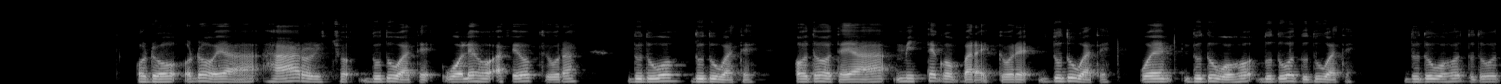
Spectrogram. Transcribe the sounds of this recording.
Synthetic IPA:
ʔɔd̪oːʔɔd̪oːja̰ːhaːɾɔɾɪt͡ʃːɔd̪ʊd̪ʊwɐt̪ɛwɔlɛhɔʔɐ̰fɛjokːɪʊɾɐ | d̪ʊd̪ʊwɔd̪ʊd̪ʊwɐt̪ɛ | ʔɔd̪oːt̪ɛjaːmɪt̪ːɛɡɔbːɐɾɐ̰ɪ̰kːɪwɔɾɛd̪ʊd̪ʊwɐt̪ɛ | wɔjd̪ʊd̪ʊwɔɦɔd̪ʊd̪ʊwɔd̪ʊd̪ʊwɐt̪ɛ | d̪ʊd̪ʊwɔɦɔd̪ʊd̪ʊwɔ

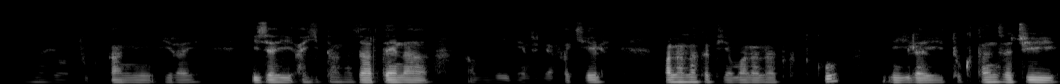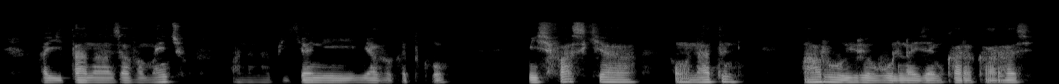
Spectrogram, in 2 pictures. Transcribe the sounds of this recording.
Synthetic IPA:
ɾanaewt̪uku̥t̪aniiɾaj | izajaɦit̪anəzaɾit̪enə | aminieɳɖ͡ʐiniafakʰeli̥ | malalakət̪iəmalalat̪i̥ki̥t̪u̥kʰu | niilajt̪uku̥t̪anisaʈ͡ʂi | aɦit̪anəzavəmajnt͡su̥ | mananəbikʲənimiavakət̪u̥kʰu | misi̥fasi̥kʰʲə | a̰wa̰nat̪ini̥ | maɾuiɾewulunəizajmikʰaɾakʰa̰ɾazi̥

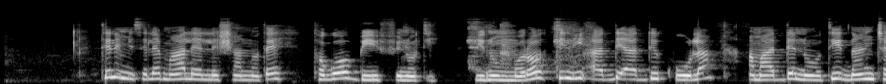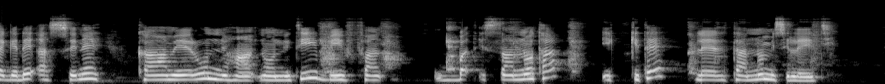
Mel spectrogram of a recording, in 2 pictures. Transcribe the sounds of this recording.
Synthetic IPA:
t̪ɪnɪmɪsɪlɛmaːle̞ːlːɛʃːɐnːɔt̪ɛ | t̪ɔɡoːbiːfːɪnɔt̪ɪ | jɪd̪ʊmːɔɾɔt̪ɪnɪʔɐd̪ːɪɐd̪ːɪkʰuːlɐɐmaːd̪ːɛnoːt̪ɪd̪ɐnt͡ʃːɐɡɛd̪ɛʔɐsːɪnɛ | kaːmeːɾʊnːɛɦaːʔonɪt̪ɪiːf | bɐt̪ʼɪsːɐnːɔt̪ɐ | ɪkːɪt̪ɛ | le̞ːlt̪ɐnːɔmɪsɪle̞ːt̪ɪ̥

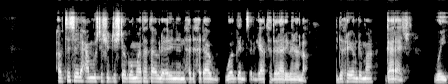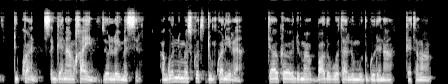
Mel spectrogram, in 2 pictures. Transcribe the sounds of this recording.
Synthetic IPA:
ʔaβt̪ʰisɨliħamːuʃt̪ʰɐʃɪd̪ːɨʃt̪ʰɐɡomat̪ʰat̪aβlɨʕlinɨnɨħɨd̪ħɨd̪aβwɔɡɐnt͡sʼɨɾɡijat̪ʰɐd̪ɐɾaɾiβɐnalːo | b̥ɨd̪ɨħɾio̞md̪ɨmːa | ɡaɾad͡ʒ | wɔjd̪̥ɨkʷʰant͡sʼɨɡɐnamɨxajɪnzɐlːo̞jɪmɐsɨl | ʔaβɡo̞nːɨmɐskʰo̞t̪d̪ɨŋkʷʰanjɪɾa | ʔɨt̪ʰiaβkʰɐβaβid̪ɨmːabad̪obo̞t̪ʰalɨmud̪ɡo̞d̪ɐna | kʰɐt̪ʰɐma

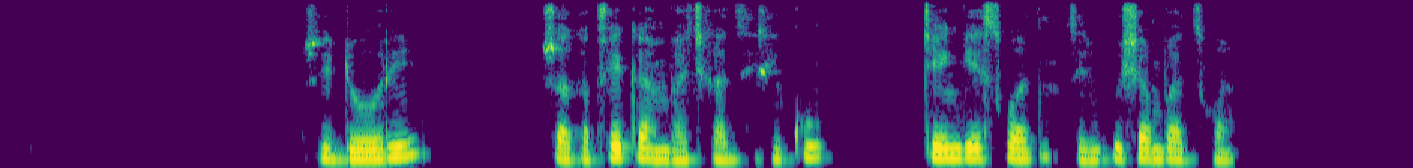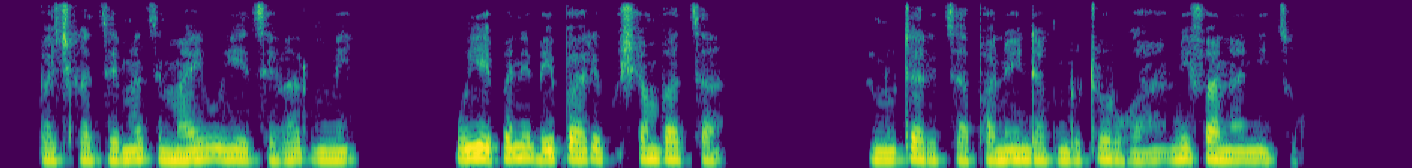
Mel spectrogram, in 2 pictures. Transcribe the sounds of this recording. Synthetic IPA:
ʐ̥idʱo̞ɾi | ʐ̥akap͡fe̞kambat͡ʃkad͡ziriku | te̞ŋɡe̞swad͡zirikuʃambad͡zwa | mbʱat͡ʃkad͡ze̞mad͡zimaiuje̞d͡ze̞ʋaruːme̞ | uje̞pane̞ɓe̞paɾe̞ku̥ʃambad͡za | rino̞taɾid͡zapano̞e̞ndakundo̞to̞rwamifananiːd͡zo̞

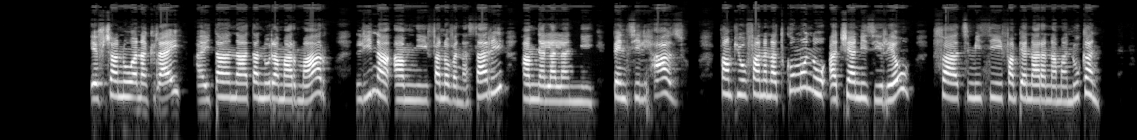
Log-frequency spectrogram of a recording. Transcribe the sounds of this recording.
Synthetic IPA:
efi̥ʈ͡ʂanuanakiɾaj | aɦit̪anət̪anuɾəmaɾumaɾu̥ | linəʔaminifanovanəsaɾi | aminalalani | pensilihazu̥ | fampiufananat̪u̥kumunuʔaʈ͡ʂeaniziɾew | fat͡simisifampjanaɾanəmanukani̥

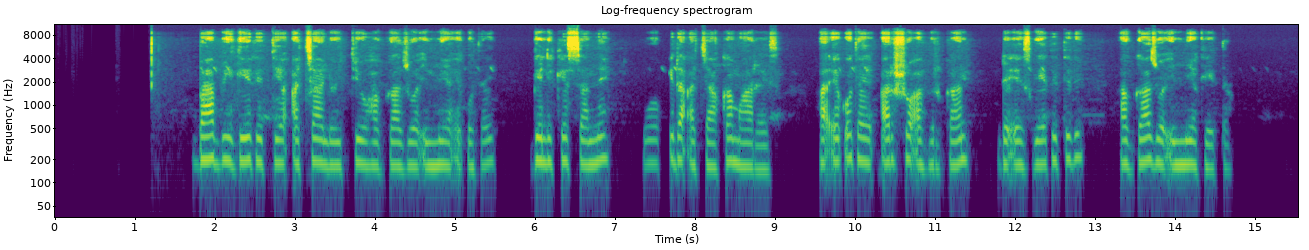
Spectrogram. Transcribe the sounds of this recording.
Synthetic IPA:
baːbːiːɡe̞ːt̪ɛt̪ːɪjɐʔɐt͡ʃːaːlɔjt̪ːɪjɔɦɐɡːaːzʊwaʔɪmːɪjaʔɛ̰kʼɔt̪ɐj | ɡɛlɪkɛsːɐnːɛ | woːkʼːɪd̪ɐʔɐt͡ʃːaːkːɐmaːɾɐjs | hɐ̰ʔɛkʼɔt̪ɐjɐɾʃɔʔɐ̰fɪɾkːan | d̪ɛʔe̞ːsɡe̞ːt̪ɛt̪ːɪd̪ɪ | hɐɡːaːzʊwaʔɪmːɪjɐke̞ːt̪ːɐ

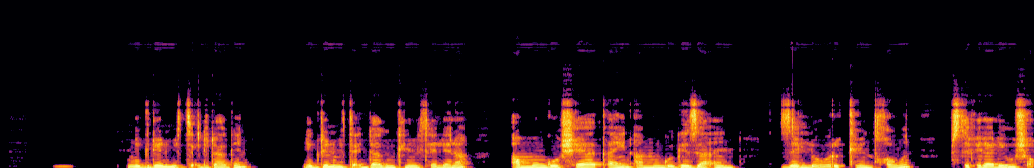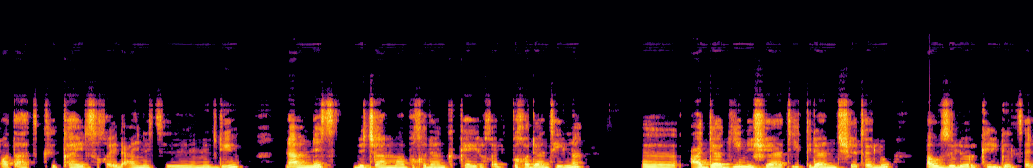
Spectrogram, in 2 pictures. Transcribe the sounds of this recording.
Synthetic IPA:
nɨɡd̪ɨnmɨt̪ʰːɨʕaɨnː | ɨɡd̪ɨnmɨt̪ʰːɨʕɨd̪aɡɨnkʰɨnɨβɨlt̪ʰɐlːɐna | ʔaβmo̞ŋɡo̞ʃɐjat̪ʼajɪna̰βmːo̞ŋɡo̞ɡɐzaʔɨn | zɐlːɐwoɾɨkʰːɨβɨnt̪ʰɨ̥xɐwːʊn | b̥ɨz̥ɨt̪ʰɐfɐlalɐjuʃɐ̰χʼɐt̪ʼat̪kʰɨkʰːajɛd̪zɨxɨ̰ʔɨ̰lʕajnɐt̪nɨɡd̪ijːu | nɨʔaβnɐt̪bɨt͡ʃʼamːabɨxɨd̪ankʰɨ̥kʰːajɛd̪jxɨlb̥ɨxɨd̪ant̪ʰɐilna | ʕad̪ːaɡinɨʃɐjat̪ʼikʰɨd̪anɨnt̪ʰɨ̥ʃɐt̪ʼɐlːu | ʔaβzɐlːo̞ɾɨkʰːɨβjɪɡɐlt͡sʼɨl

